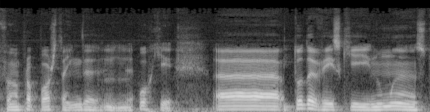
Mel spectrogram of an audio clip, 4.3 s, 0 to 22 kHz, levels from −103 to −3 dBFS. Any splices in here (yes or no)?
yes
